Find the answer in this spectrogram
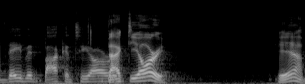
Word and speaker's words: Bakhtiari: David Bakhtiari? Bakhtiari. Yeah, Bakhtiari.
